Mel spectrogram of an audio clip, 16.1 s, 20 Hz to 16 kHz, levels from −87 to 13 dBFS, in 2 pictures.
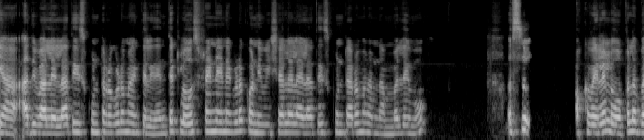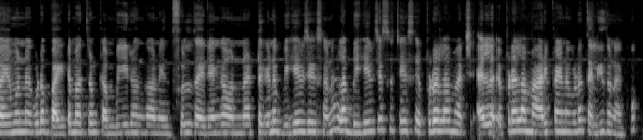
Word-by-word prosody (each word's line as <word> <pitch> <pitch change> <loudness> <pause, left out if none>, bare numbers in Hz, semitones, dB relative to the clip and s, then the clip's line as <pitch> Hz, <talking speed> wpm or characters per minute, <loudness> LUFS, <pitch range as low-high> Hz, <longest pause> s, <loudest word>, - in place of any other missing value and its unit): Yeah! 210 -3 +3
అది 225 +1 +1
వాళ్ళెలా 210 0 +6
తీసుకుంటారో 245 -1 -2
కూడా 250 +1 -1
మనకు 230 -2 -3
తెలిదు. 195 -2 -3
ఎంత 205 +6 -1
క్లోజ్ 235 -1 +1
ఫ్రెండయినా 255 -1 +1
కూడా 270 +2 0
కొన్ని 240 -2 0
విషయాలలో 230 +1 0
ఎలా 215 0 0
తీసుకుంటారో 235 -1 -3
మనం 230 -3 -6
నమ్మలేము. 200 +2 -6 1.2
అస్సలు - - +4 0.6
ఒకవేళ 225 +1 +3
లోపల 220 +4 +3
భయమున్నా 245 +2 +3
కూడా 260 +2 0
బయట 195 +2 +3
మాత్రం 235 0 -2
గంభీరంగా 215 +2 -4
నేను 200 -1 -6
ఫుల్ 230 +1 -6
ధైర్యంగా 210 +2 +1
ఉన్నట్టుగానే 220 +3 -2
బిహేవ్ 245 +4 0
చేసాను. 250 -1 -3
అలా 280 0 +4
బిహేవ్ 250 +3 -2
చేసి 290 0 -6
చేసి, 265 +1 -3
ఎప్పుడలా 270 +2 +3
మర్చి 230 -1 -3
ఎలా 225 +1 +3
ఎప్పుడెలా 265 +1 +4
మారిపోయినా 245 +3 +2
కూడా 280 +2 -2
తెలీదు 240 +2 -4
నాకు. 180 +8 -10
230 Hz, 160 wpm, -20 LUFS, 215-250 Hz, 1.2 s, వాళ్ళెలా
